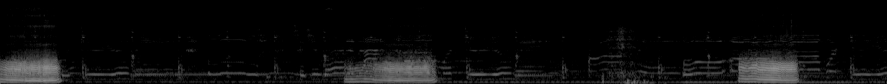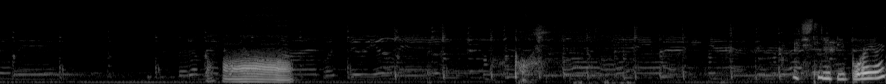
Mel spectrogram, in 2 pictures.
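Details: Pug snoring in sleep after a long day of playing fetch: four long, rough, rattling snores recurring about every 3.5 seconds over steady background music; typical flat-faced dog snoring.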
